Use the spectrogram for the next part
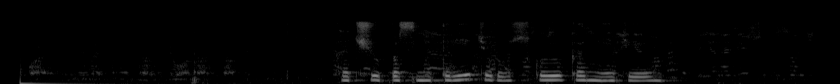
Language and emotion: Russian, neutral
